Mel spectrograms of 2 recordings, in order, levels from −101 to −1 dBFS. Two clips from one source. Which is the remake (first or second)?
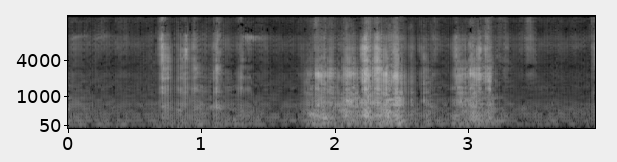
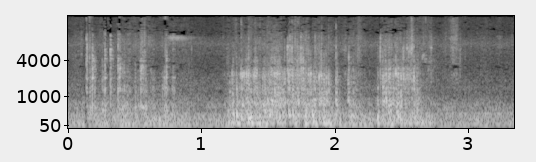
first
